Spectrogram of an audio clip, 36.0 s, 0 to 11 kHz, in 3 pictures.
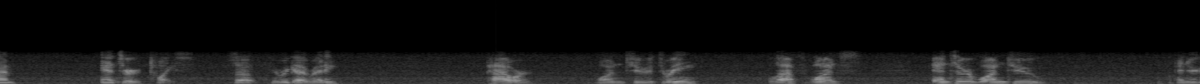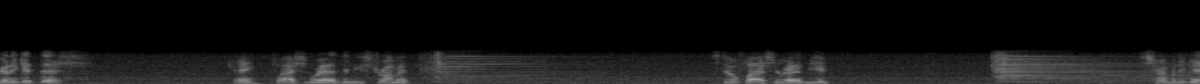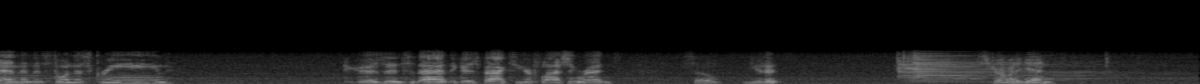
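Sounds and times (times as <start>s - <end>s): electric guitar chord strummed: 16.2s - 19.0s, 21.9s - 25.8s, 33.0s - 36.0s.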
